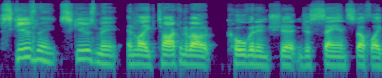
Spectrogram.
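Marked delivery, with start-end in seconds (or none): 0.0-1.2 very high-pitched, drawn out. Retelling a friend's impression for the others: Trump impression. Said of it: "the best Trump impression I've ever heard".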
